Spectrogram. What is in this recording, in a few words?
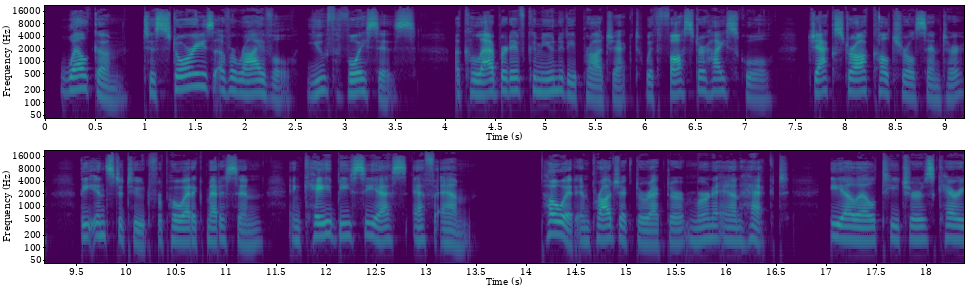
Opening Narration; Foster High School Stories Arrival 2014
